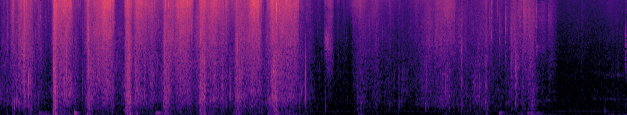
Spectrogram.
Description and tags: General cloth moves, can be used as clothes movement or cloth moves.
Clothes, Cloth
